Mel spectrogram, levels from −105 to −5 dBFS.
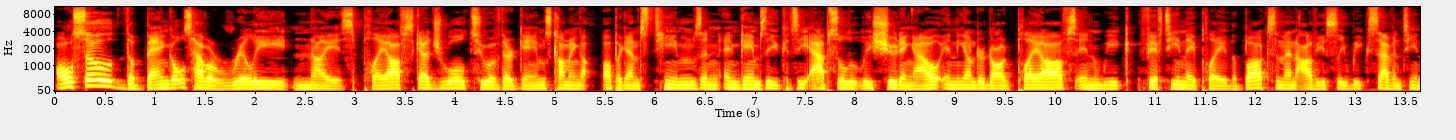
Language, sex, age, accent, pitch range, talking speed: English, male, 20-39, American, 120-135 Hz, 190 wpm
